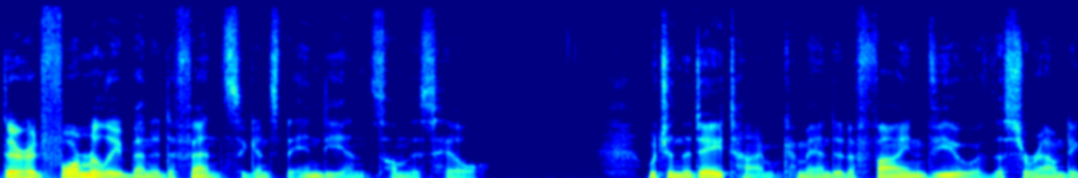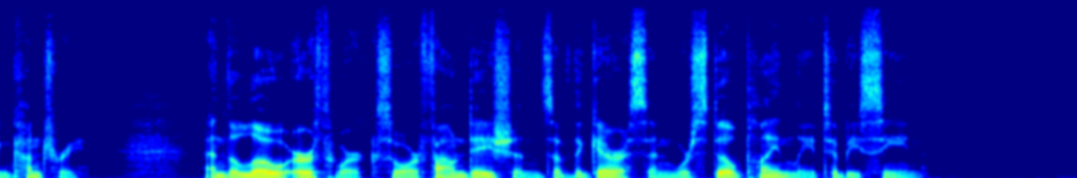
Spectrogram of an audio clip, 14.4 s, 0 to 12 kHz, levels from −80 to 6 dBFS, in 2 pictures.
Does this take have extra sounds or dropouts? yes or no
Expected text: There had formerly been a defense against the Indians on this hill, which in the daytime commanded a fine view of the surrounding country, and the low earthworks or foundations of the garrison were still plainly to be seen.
no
